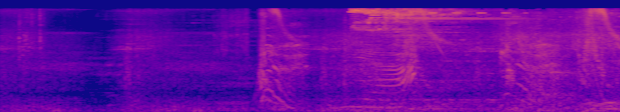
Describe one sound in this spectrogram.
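Magic spells burst and shimmer with sweeping, ringing tones.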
